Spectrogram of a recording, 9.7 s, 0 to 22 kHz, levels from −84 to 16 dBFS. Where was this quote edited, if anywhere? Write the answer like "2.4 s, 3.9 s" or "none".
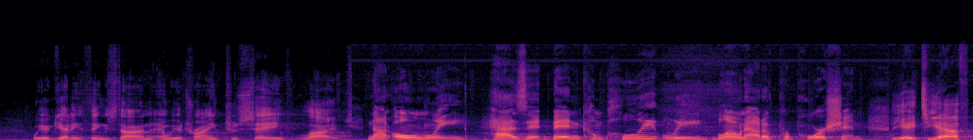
3.5 s, 8.8 s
